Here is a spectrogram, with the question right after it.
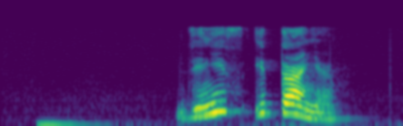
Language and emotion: Russian, neutral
